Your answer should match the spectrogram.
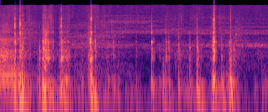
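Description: Microphone handling noise: a badly fitted mic rubbing and knocking, giving irregular crackles and sharp clicks, several a second.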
